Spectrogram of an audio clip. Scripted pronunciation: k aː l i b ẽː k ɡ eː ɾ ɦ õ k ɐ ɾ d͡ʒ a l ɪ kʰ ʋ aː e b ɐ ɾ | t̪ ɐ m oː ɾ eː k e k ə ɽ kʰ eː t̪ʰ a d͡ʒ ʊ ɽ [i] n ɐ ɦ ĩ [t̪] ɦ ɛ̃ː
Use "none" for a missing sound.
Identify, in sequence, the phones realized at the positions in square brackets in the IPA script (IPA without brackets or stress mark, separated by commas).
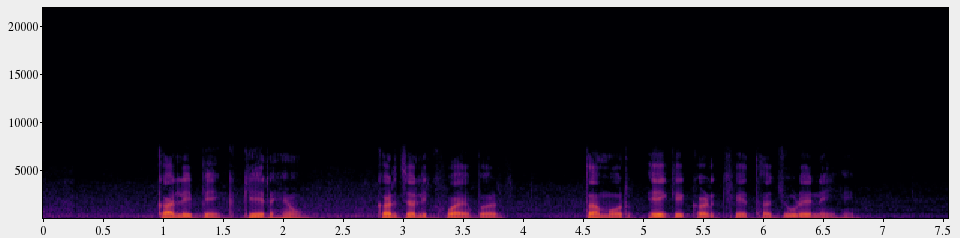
e, none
